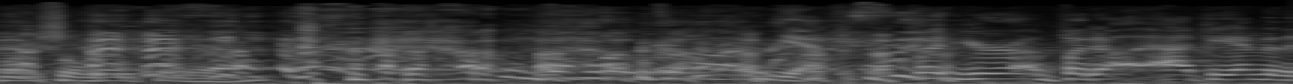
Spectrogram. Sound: laughter

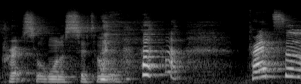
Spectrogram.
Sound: laughter

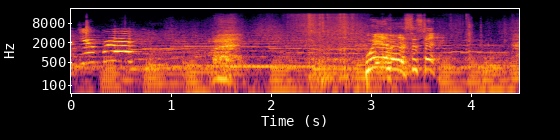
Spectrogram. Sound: sighs loudly

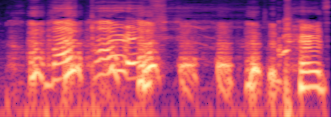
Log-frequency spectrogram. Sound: chuckling

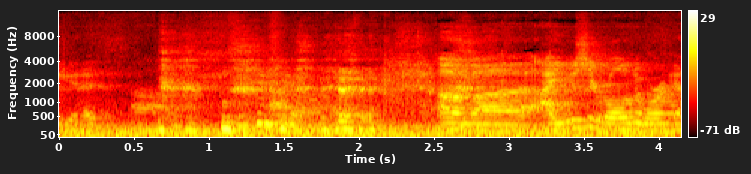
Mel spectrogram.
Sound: crowd laughs

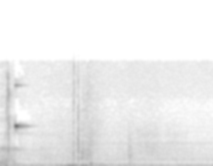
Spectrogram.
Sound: loud beep

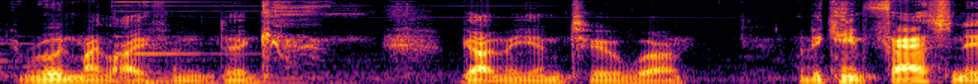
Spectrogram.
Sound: laughs

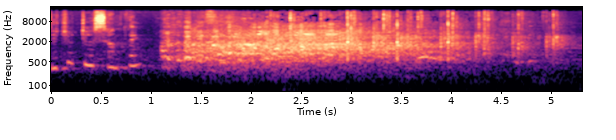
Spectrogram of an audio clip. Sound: laughter

